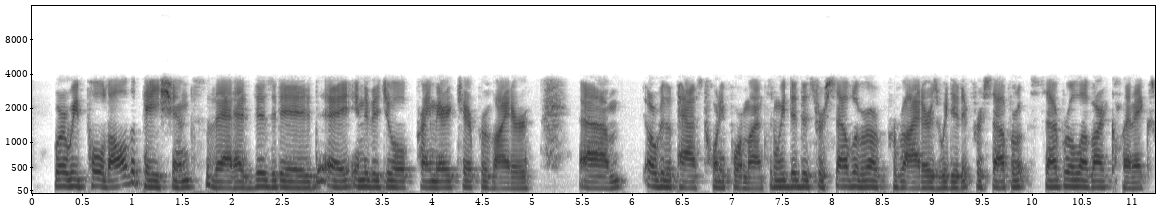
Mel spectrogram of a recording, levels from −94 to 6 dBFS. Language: English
